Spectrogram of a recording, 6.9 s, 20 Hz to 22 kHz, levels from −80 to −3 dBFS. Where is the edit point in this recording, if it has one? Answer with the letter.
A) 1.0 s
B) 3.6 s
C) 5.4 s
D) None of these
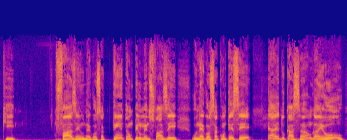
C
